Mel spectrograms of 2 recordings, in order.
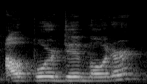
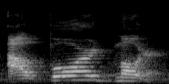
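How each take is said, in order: First: The D in outboard is fully released. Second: The D in outboard is held, not released. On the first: The speaker calls it wrong. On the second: The speaker calls it right. "we go all the way to the D, but we don't finish it"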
